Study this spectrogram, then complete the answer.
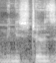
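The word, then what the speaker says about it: ministers: मिनिस्टर्स में जो एस है उसको ज़ पढ़ेंगे।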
